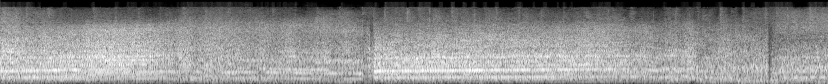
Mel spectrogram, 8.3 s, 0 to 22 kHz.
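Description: A 1971 AMC Javelin race car roars loudly in a racing video game, its engine droning continuously with shifting pitch, one brief dip as it changes gear, and no voices.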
